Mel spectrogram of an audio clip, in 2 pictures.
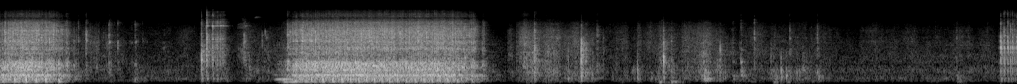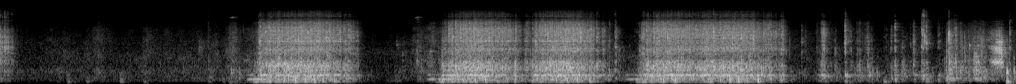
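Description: A sewing machine back stitches a girls' peasant dress in several loud bursts of fast whirring stitches, separated by quieter gaps with faint handling sounds.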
